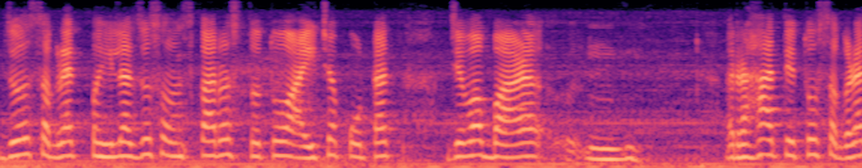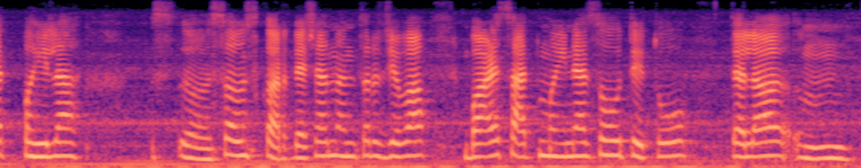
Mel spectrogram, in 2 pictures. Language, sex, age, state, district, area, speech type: Marathi, female, 30-45, Maharashtra, Wardha, rural, spontaneous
